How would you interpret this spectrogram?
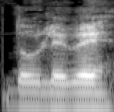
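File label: "w", Spanish pronunciation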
